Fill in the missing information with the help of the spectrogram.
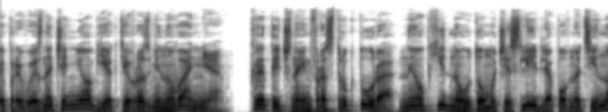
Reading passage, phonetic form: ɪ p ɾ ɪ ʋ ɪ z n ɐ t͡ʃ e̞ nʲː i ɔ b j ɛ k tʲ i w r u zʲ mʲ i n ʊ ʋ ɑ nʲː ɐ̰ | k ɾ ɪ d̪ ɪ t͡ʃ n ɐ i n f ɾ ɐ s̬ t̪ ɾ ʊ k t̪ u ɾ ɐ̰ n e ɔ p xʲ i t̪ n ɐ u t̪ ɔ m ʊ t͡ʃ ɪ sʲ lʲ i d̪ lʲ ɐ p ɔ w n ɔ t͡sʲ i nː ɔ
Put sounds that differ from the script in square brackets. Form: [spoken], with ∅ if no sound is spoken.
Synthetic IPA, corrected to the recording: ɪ p ɾ ɪ ʋ ɪ z n ɐ t͡ʃ e̞ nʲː i ɔ b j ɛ k tʲ i w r [ɔ] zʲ mʲ i n ʊ ʋ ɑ nʲː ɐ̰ | k ɾ ɪ [t̪] ɪ t͡ʃ n ɐ i n f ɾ ɐ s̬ t̪ ɾ ʊ k t̪ u ɾ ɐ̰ n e ɔ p xʲ i [d̪] n ɐ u t̪ ɔ m ʊ t͡ʃ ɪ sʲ lʲ i d̪ lʲ ɐ p ɔ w n ɔ t͡sʲ i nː ɔ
